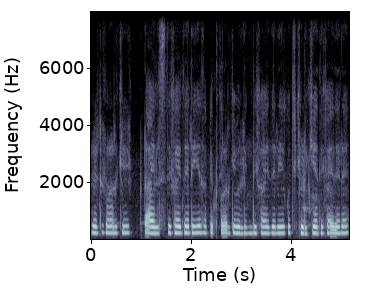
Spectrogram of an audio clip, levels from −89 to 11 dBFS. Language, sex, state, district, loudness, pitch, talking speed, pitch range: Hindi, female, Uttar Pradesh, Budaun, -16 LUFS, 225 Hz, 255 wpm, 220-230 Hz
